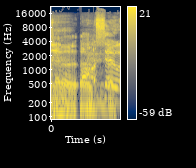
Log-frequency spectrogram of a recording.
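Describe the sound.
A large bear breathing heavily in a house in Rockdale, noticed by police searching the house: loud, deep, rumbling breaths with a growly, voiced edge, one long exhale cut by a brief pause before another rough breath follows.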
